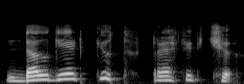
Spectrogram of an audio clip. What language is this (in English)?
Kashmiri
